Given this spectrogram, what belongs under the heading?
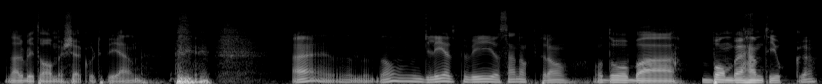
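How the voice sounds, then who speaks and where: A man's voice: deep voice, lively intonation, dry recording, lo-fi sound. A young man casually telling a rowdy anecdote, swearing freely and laughing as he goes. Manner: profane, laughs through his story. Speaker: storyteller.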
